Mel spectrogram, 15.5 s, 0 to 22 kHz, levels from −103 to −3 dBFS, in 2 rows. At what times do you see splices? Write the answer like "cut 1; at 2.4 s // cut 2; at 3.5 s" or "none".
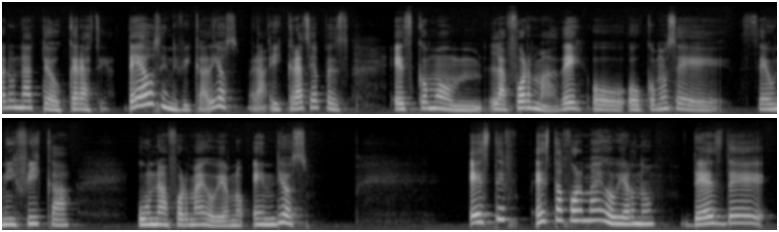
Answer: none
